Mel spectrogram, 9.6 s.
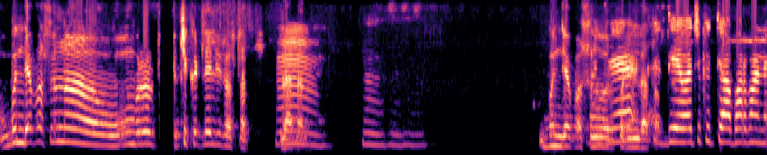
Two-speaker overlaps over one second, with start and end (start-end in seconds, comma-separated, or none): none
